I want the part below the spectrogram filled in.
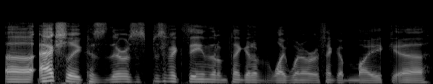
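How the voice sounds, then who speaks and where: A man with a smooth, clear voice runs a tabletop game in conversational style. He explains and qualifies as he goes, informal throughout. The track is dry and a little dull. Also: lowish voice, fairly even intonation, fast, bright, forceful tone, no room sound. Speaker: game master. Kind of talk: casual tabletop game narration.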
